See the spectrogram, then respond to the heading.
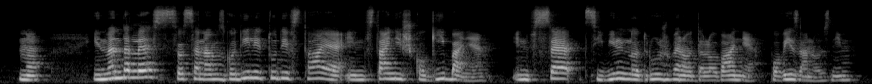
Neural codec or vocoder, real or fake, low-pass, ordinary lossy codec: vocoder, 44.1 kHz, 128 mel bands every 256 samples, BigVGAN v2; fake; 19.8 kHz; none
